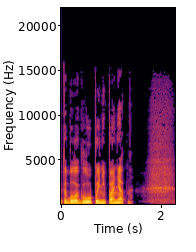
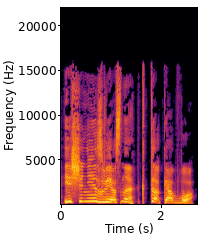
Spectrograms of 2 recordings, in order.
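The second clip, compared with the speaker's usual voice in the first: very high, drawn-out challenge; high, slow, brazen boast; cocky and chipper; slower than usual. A narrator's reading. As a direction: throw down a cheerful dare. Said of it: "бодро добавил".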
